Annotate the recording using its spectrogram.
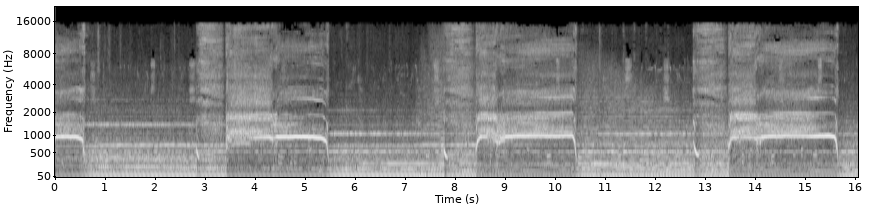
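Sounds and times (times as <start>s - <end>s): worship music keyboard and bass: 0.0s - 16.0s.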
